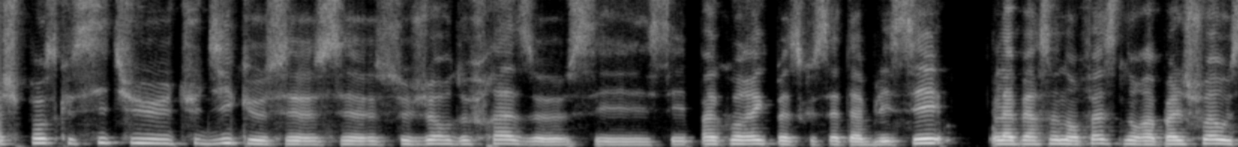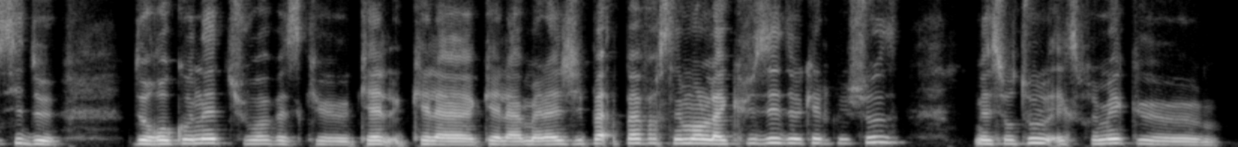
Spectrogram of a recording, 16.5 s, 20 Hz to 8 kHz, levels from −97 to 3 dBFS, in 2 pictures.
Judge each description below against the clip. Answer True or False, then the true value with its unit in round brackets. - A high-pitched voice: True (200 Hz)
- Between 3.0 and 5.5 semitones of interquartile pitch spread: True (3.7 semitones)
